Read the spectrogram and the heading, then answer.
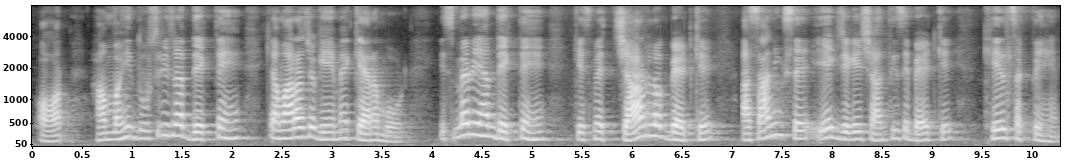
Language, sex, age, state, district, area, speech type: Hindi, male, 18-30, Madhya Pradesh, Indore, urban, spontaneous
